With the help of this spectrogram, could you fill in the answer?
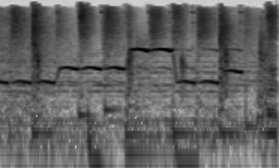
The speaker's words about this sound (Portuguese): Será que as pessoas odeiam esse assobio?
